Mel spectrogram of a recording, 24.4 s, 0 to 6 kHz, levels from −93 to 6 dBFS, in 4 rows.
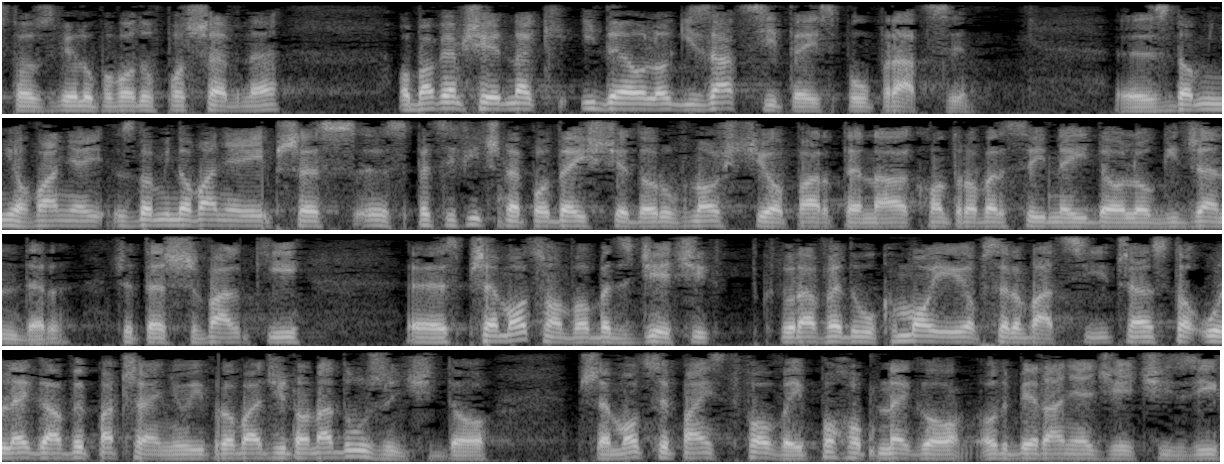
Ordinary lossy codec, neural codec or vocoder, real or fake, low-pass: none; none; real; 5.4 kHz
